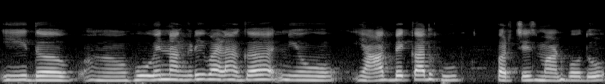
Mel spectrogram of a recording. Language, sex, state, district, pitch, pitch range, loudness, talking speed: Kannada, female, Karnataka, Bijapur, 200 Hz, 190-210 Hz, -16 LUFS, 100 wpm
